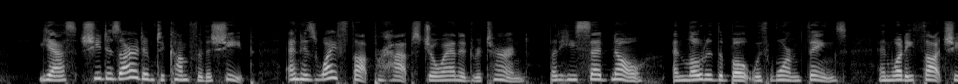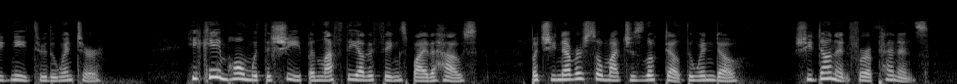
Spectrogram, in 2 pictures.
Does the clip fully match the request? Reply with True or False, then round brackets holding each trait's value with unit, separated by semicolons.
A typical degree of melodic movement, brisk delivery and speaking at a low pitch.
False (3.1 semitones; 210 wpm; 200 Hz)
